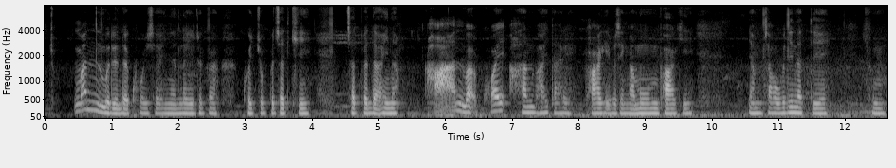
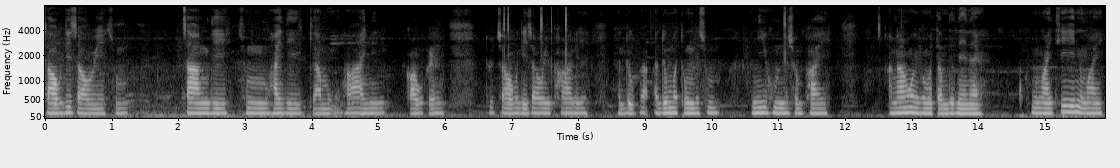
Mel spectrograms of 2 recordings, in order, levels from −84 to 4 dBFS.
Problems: none marked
